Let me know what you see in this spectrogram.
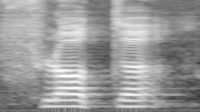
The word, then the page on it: flota: floto; Provençal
